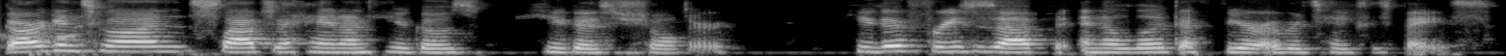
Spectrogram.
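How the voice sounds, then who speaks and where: Female narrator for stage directions, mellow tone, slightly high voice, scripted read. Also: fairly even intonation, a little slow, poor audio.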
